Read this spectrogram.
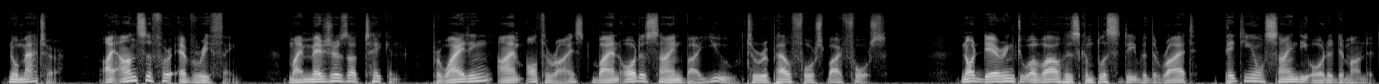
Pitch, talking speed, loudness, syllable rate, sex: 110 Hz, 170 wpm, -20 LUFS, 6.1 syllables/s, male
